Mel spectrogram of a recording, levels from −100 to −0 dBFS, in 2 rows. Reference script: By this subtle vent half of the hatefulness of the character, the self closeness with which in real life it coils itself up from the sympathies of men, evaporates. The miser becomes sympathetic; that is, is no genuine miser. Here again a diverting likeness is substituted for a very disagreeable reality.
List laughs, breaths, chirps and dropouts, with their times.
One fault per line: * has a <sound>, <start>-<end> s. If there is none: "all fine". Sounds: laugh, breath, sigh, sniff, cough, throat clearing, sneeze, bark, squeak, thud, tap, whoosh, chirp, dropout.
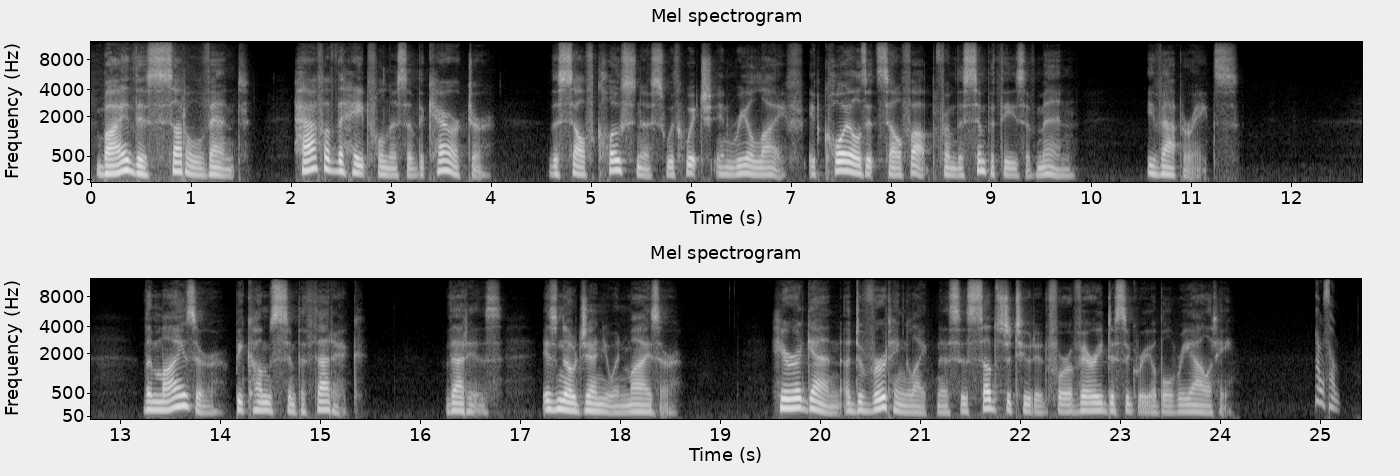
* has a chirp, 25.0-25.2 s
